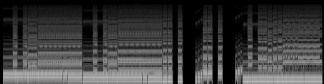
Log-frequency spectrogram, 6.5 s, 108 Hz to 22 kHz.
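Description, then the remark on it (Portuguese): Chiptune sound effects from the 8-bit video game Mega Man, such as the explosion when Mega Man dies and the sound of picking up a life, created by Manami Matsumae, play in quick succession: buzzy square-wave tones, a steady low drone, sharp bleeps and short bursts with brief silent gaps, loud. “O efeito sonoro de quando o Mega Man morre aquela explosão. O efeito sonoro de quando ele pega a vida.”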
